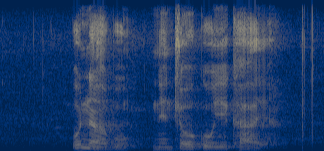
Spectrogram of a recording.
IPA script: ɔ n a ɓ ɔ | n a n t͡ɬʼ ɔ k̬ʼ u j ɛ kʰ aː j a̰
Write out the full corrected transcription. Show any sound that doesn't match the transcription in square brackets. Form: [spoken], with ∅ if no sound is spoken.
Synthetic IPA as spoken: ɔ n a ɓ ɔ | n [ɛ] n t͡ɬʼ ɔ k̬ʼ [ɔ] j ɛ kʰ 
